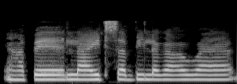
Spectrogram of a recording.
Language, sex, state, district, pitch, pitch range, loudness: Hindi, female, Bihar, Purnia, 225 Hz, 220-225 Hz, -16 LUFS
